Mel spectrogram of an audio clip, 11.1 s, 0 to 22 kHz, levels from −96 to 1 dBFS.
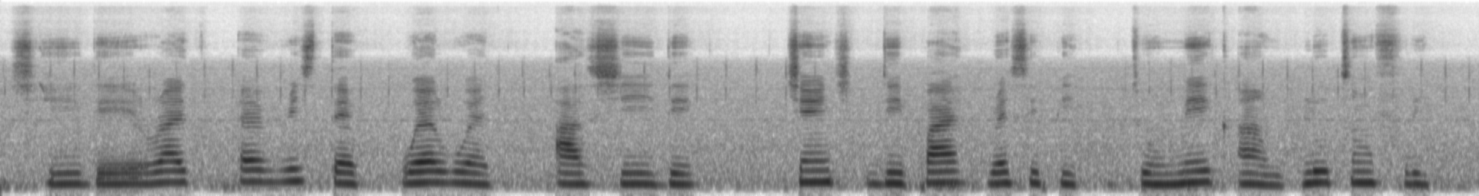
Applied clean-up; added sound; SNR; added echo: none; Tick; 15 dB; none.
